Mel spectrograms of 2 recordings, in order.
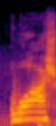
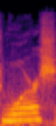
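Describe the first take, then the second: First: The word is said without an r sound. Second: The word is said with an r sound.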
